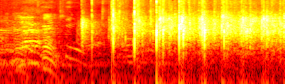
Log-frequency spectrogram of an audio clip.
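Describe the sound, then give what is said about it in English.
A church audience claps during a sermon. A man speaks briefly, then scattered claps start and build into steady, fairly loud applause. “Wow. Lord, bless those who are clapping.”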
